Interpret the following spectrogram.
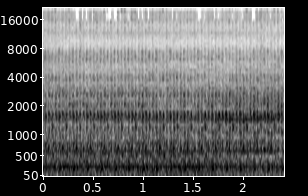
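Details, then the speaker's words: Toyota HiAce idling after replacing non-charging alternator and new drive belt: steady unchanging idle drone, no belt squeal or chirp; battery light off and charging reads normal, engine running healthy. "I-read natin. charging normal na mga boss. So okay na, goods na."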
